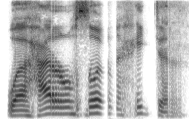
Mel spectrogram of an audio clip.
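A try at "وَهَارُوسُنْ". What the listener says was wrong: Nah, yang ro pertama justru yang kurang tebal. Waharu, waharu. Kalau yang kedua sudah tipis. Waharu. Waharu. Waharusun hijr.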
